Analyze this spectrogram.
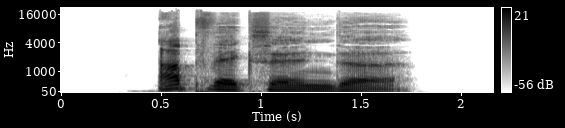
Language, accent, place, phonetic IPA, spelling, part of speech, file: German, Germany, Berlin, [ˈapˌvɛksl̩ndə], abwechselnde, adjective, De-abwechselnde.ogg
- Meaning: inflection of abwechselnd: 1. strong/mixed nominative/accusative feminine singular 2. strong nominative/accusative plural 3. weak nominative all-gender singular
